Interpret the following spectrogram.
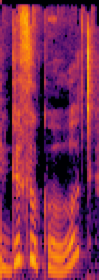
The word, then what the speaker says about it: difficult: So when we say difficult, we are stressing on the first part of the word.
